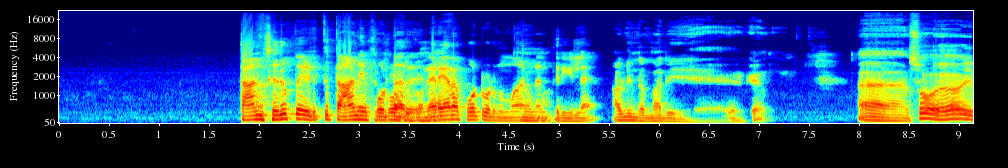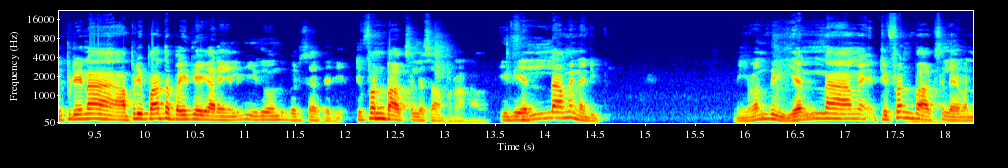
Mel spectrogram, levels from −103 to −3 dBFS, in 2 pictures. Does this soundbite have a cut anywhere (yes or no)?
no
